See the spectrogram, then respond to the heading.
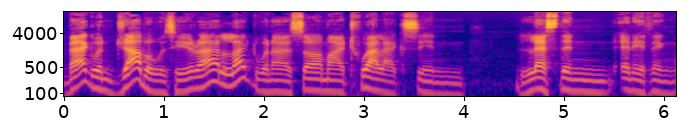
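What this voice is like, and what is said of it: Matt Berry impression. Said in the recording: “a Matt Berry impression ... I can't do it”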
